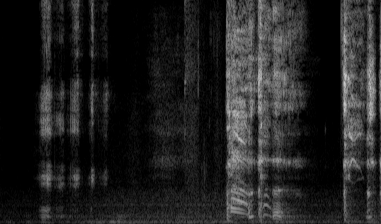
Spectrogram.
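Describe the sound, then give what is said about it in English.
A person coughs and clears their throat several times in quick, harsh bursts, with a couple of fainter rasps at the start and a loud cough near the end. “Made me cough now, baby.”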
